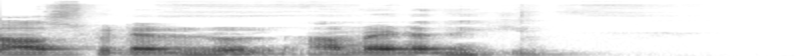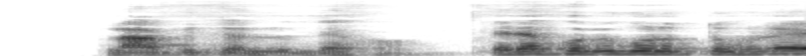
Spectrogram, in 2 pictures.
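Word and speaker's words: L'Hôpital: ওইগুলো কিন্তু লা হসপিটাল রুল দিয়ে করা যায়, এটা উচ্চারণটা লা পিতাল, ঠিক আছে। তো আমরা হসপিটাল দিয়ে বলি কোনো প্রবলেম নাই।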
